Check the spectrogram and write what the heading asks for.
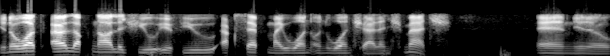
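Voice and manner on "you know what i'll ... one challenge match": ordinary talk, nothing marked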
